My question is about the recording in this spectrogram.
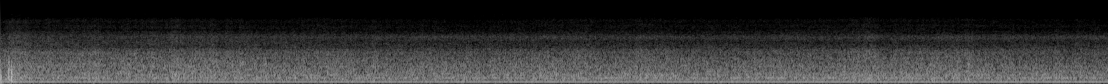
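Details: HVAC air handler started up after replacing the relay that controls the baffle, fitted to cure intermittent cutoff and a thump: steady low hum with an even rush of moving air, no rattles, clicks or surging; running normally.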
